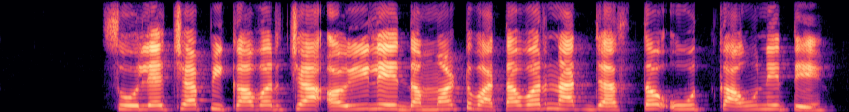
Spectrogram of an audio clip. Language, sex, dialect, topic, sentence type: Marathi, female, Varhadi, agriculture, question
